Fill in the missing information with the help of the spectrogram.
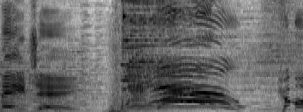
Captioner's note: screaming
